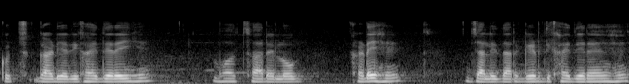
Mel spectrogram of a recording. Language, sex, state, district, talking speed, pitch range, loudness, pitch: Hindi, male, Chhattisgarh, Bilaspur, 170 wpm, 130-140 Hz, -18 LUFS, 135 Hz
